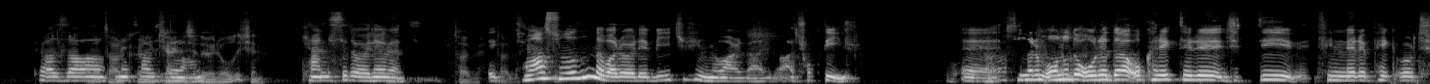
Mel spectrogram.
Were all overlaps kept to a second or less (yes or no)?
no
